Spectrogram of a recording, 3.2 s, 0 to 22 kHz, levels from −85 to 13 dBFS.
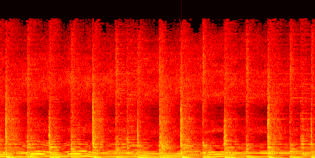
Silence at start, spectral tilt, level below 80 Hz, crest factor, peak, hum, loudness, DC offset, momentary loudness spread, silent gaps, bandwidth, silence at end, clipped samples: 0 s; -4.5 dB/octave; -24 dBFS; 16 dB; 0 dBFS; none; -15 LUFS; under 0.1%; 3 LU; none; over 20 kHz; 0 s; under 0.1%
